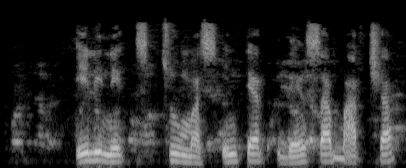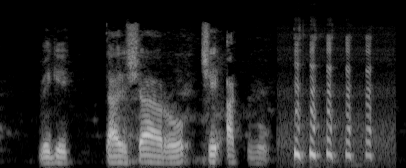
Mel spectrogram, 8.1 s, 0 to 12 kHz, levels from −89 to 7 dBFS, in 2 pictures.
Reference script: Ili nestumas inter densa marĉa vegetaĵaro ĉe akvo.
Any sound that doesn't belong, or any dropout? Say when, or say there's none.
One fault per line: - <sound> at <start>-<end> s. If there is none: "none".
- laugh at 7.0-7.8 s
